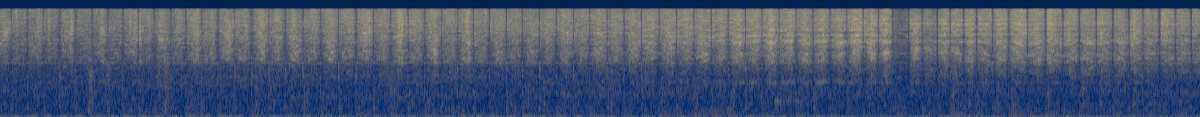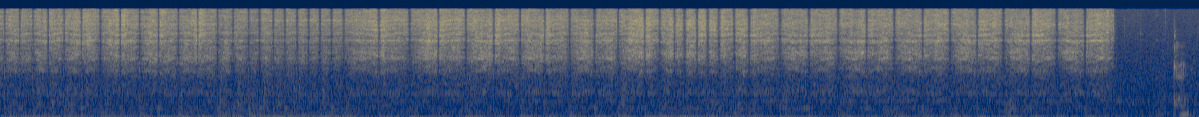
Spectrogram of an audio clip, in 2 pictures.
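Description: Shun chef knife's steel edge scraped back and forth on a wet Naniwa Chosera whetstone in quick, even sharpening strokes, a steady gritty rasp. There is a brief break about a third of the way in, and the strokes stop abruptly about a second before the end. The stone is not loading up and is taking very fine material off the edge.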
